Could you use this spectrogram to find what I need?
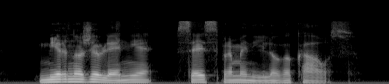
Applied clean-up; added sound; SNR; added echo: none; none; none; none.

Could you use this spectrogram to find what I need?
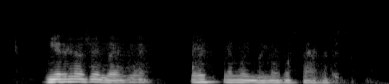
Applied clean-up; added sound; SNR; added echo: neural mask model DeepFilterNet 3.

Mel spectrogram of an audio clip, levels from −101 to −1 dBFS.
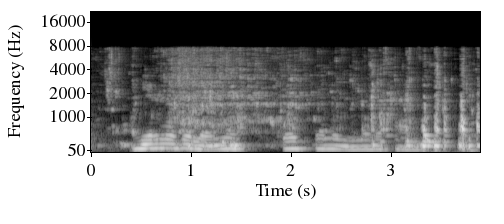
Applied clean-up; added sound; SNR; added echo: classical method WPE with log-MMSE.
